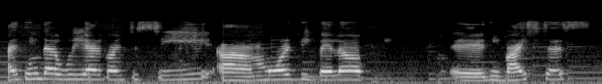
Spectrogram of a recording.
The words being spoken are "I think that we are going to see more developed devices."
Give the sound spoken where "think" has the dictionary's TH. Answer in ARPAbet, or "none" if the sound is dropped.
T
